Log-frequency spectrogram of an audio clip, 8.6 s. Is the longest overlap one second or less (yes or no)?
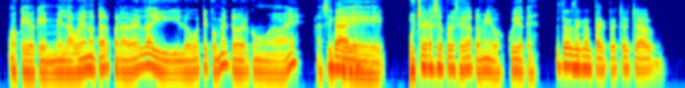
yes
